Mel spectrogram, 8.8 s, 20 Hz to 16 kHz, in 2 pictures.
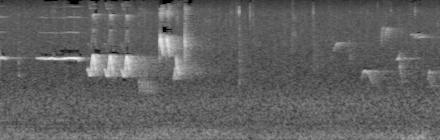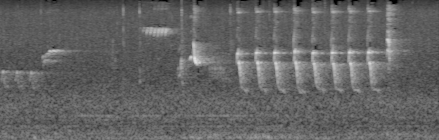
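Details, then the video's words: Song of a thrush nightingale by the Żerań Canal, 24 April 2022. Rapid clicking rattles open and close the phrase, with pure whistled notes between them, over a low background rumble. "Śpiew słowika rdzawego"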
